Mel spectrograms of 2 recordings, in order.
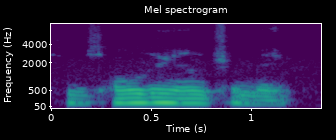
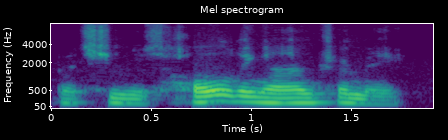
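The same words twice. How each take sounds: First: Softer repeat of "She was holding on for me"; quiet repeat. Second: Said in the usual way. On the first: Real, not acted. Husband repeats it to himself, far softer.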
